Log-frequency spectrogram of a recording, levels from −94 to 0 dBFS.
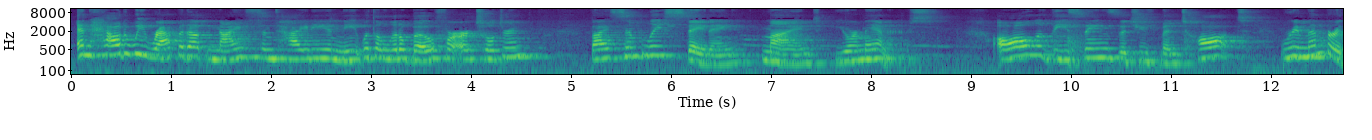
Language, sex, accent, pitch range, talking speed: English, female, American, 200-270 Hz, 160 wpm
